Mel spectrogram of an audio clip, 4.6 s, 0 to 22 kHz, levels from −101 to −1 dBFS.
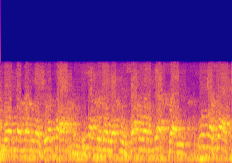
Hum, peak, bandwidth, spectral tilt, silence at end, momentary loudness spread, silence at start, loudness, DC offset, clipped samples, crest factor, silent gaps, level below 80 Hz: none; 0 dBFS; 5.4 kHz; -9.5 dB/octave; 0 s; 3 LU; 0 s; -8 LUFS; under 0.1%; 1%; 6 dB; none; -20 dBFS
